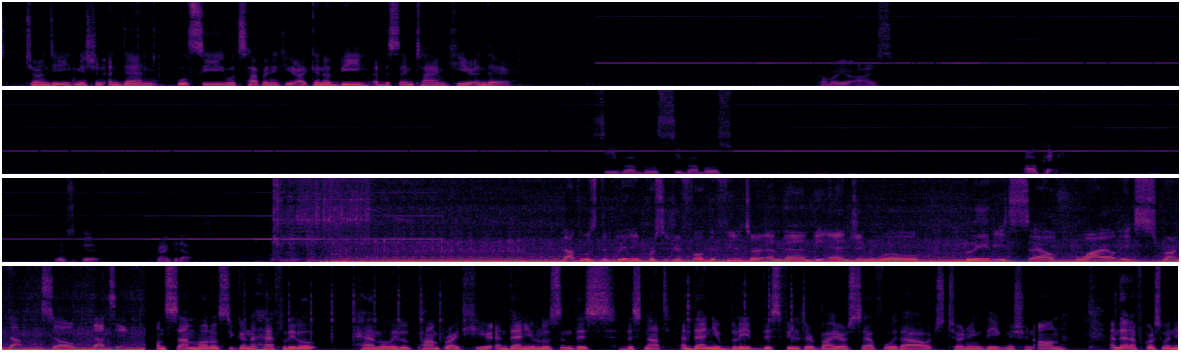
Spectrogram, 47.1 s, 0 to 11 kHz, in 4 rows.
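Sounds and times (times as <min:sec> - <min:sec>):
high-pitched warning buzzer: 0:06.0 - 0:36.8
diesel engine starting and idling: 0:26.2 - 0:36.8.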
